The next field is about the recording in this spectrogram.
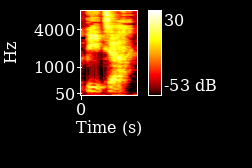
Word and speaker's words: B3ta: It's spelled B3TA. It's kind of a artifact of like pre-web 1.0 days of funny stuff being a mailing list. You guys heard of that? – Isn't that Beta? – I've never heard of it. – They pronounce it Beta because it's a British newsletter.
